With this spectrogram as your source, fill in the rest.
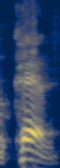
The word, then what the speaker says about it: can: অর্থাৎ কর মতো না, উচ্চারণটা হবে খর মতন। কার মতো? খর মতন। খ্যান।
